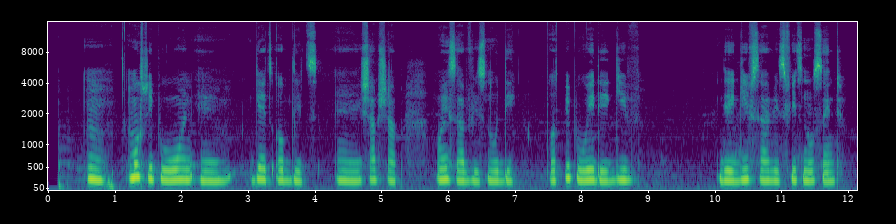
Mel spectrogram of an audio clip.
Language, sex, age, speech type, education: Nigerian Pidgin, female, 15-29, spontaneous, tertiary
